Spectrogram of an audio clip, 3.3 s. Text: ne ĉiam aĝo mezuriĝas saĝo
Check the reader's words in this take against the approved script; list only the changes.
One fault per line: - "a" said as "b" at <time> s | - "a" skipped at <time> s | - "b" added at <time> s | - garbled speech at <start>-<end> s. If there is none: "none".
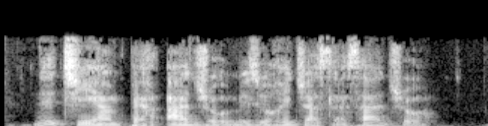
- "per" added at 0.9 s
- "la" added at 2.2 s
